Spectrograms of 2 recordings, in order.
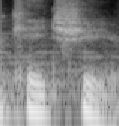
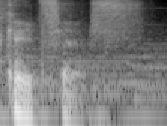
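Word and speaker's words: Cait Sith: You remember Kate Shei, right? No, it's Kate Sis. Either one is fine, I guess. I'm just going to go with Kate Sis cuz that's that was the Final Fantasy 7 pronunciation, the remake pronunciation.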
